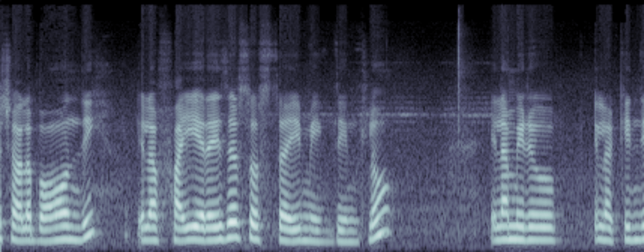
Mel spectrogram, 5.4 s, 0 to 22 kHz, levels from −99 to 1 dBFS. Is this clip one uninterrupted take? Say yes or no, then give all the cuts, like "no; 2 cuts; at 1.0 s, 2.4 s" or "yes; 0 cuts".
yes; 0 cuts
